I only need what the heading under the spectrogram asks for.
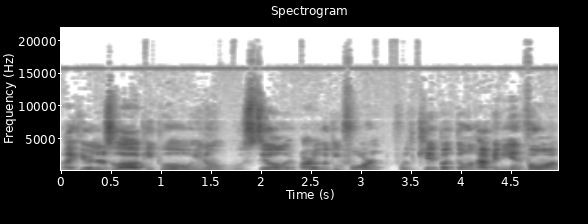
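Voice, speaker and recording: Noticeable background noise accompanies a man speaking with a Korean accent. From South Korea, with early schooling at an American school. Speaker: hobby YouTuber reviewing model kits. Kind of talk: casual vlog talk. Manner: halting, with many fillers and restarts.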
